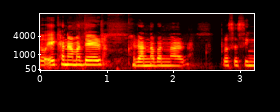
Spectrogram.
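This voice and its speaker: A woman's fairly high, bright and sharp voice in a monotone, flat intonation, recorded very clean with a silent background and a dry, close sound with no echo. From Bangladesh, Narail (Lohagara). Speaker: vlogger. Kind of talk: vlog narration. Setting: at family home.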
